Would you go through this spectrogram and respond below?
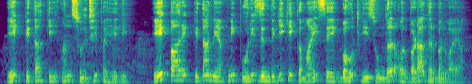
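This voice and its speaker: A man's voice: mid-range voice, fairly bright tone, slight background noise. A man telling a scripted moral story as a host, addressing listeners in an earnest, instructive way.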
